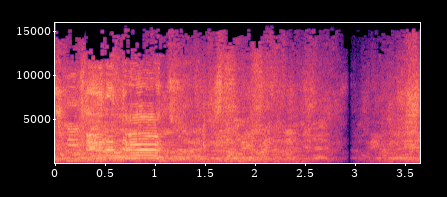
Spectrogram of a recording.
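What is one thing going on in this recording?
A middle-aged man sings loudly close by.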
